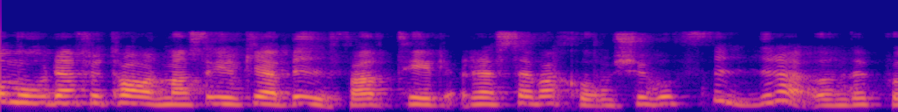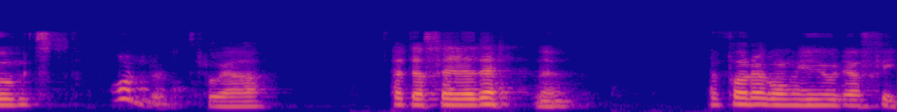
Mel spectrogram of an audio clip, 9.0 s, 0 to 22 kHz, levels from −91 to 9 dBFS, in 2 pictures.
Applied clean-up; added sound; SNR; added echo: neural mask model DeepFilterNet 3.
